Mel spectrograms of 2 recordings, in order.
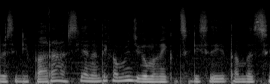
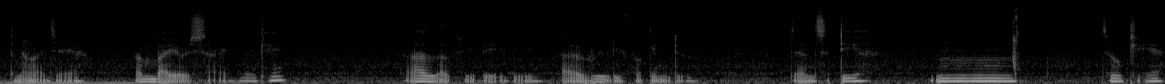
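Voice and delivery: softer, reassuring, close to a whisper at times; soft reassurance; 7 dB quieter, slower than usual. Real, not acted. Comforting his upset partner after the prank, soft and tender. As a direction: comfort her gently, softer.

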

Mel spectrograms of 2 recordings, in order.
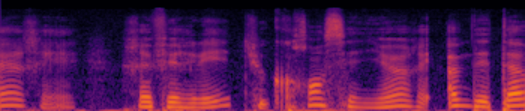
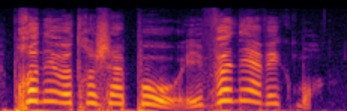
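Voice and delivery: high, loud, excited order; rally your friend to leave at once; urgent cry; 9 semitones higher, 10 dB louder than usual. A narrator's reading. Detective hurrying his friend out, crying out. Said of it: "s'écria-t-il".

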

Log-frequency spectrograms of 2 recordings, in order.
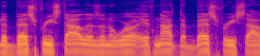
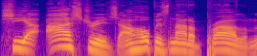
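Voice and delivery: higher, louder, slow and hyped rapping the line back; excited lyric quote; 5 semitones higher, 7 dB louder than usual. Retold or imitated. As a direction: savour each word as if it's genius. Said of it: "He said".

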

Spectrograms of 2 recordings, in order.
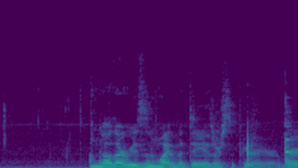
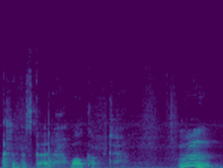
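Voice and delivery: usual speaking voice

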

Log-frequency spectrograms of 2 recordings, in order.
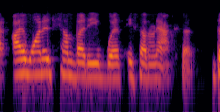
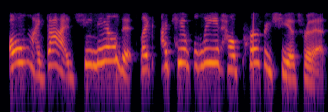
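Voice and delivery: retold excitement, pitched higher; higher-pitched amazed reaction; 7 semitones higher than usual. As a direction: gush in disbelief, recalling the moment. Retold amazement at hearing audition.

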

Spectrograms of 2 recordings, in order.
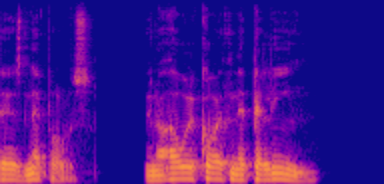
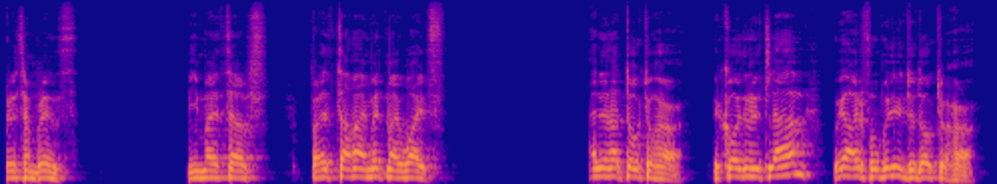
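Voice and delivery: lightly voiced preacher, a touch higher; Zakir Naik impression; 4 semitones higher than usual. Host mimics preacher answering questions, slightly higher. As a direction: play a preacher answering earnestly. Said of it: "I can make it a voice of Zakir Naik".

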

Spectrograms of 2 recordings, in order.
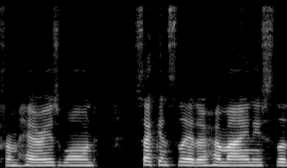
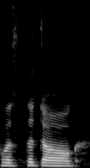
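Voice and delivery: ordinary delivery

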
